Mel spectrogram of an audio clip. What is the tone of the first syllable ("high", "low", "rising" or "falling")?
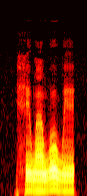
low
